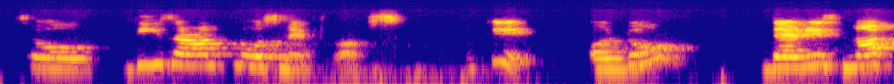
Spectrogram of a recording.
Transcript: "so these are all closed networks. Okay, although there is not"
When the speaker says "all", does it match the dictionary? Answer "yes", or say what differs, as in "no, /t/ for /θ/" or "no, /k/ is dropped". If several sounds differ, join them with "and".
no, /n/ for /l/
